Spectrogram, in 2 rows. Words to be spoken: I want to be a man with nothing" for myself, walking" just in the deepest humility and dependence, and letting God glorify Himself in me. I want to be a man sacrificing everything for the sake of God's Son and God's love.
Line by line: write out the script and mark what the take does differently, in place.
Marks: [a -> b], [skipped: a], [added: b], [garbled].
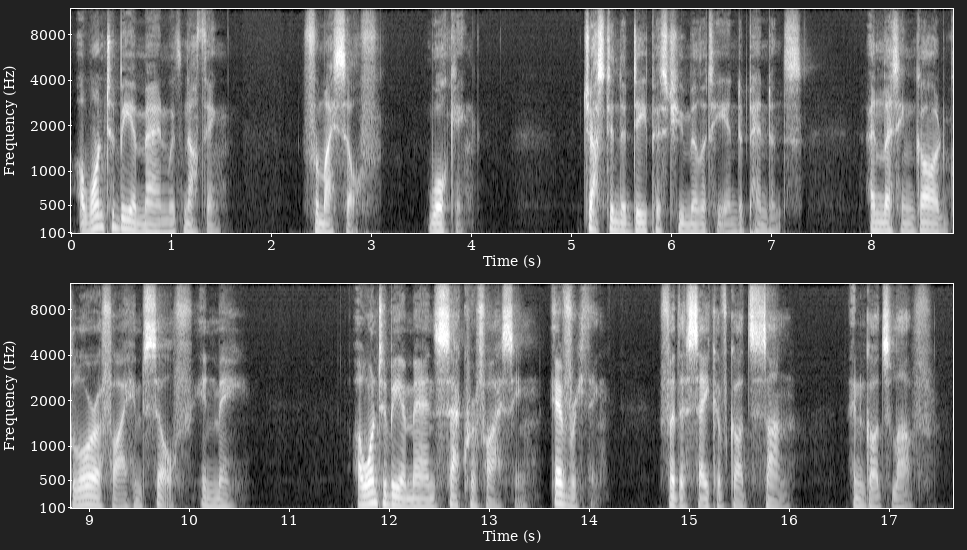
I want to be a man with nothing" for myself, walking" just in the deepest humility and dependence, and letting God glorify Himself in me. I want to be a man sacrificing everything for the sake of God's Son and God's love.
